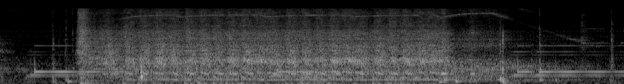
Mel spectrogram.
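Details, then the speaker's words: 2009 BMW 328i that stopped running after a dealer valve cover gasket job; fuel pump and driver module already replaced: starter spins evenly for over four seconds but the engine never fires; pump drawing 4.3 amps. "all right still crank no start and our fuel pump is definitely running at 4.3 amps"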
